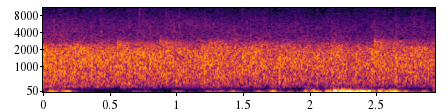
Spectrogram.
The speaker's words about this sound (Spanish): El primer aplauso a Jesucristo, servidor del plan de Dios.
